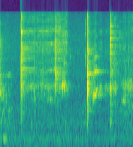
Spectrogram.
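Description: Metal spoon stirring through rice pudding and clinking against the dish, with several sharp clinks about half a second apart.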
